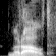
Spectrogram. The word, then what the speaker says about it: Marald: So Merald, his name is. He's a Dutchman from Holland. That's spelled Marald. Merald.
